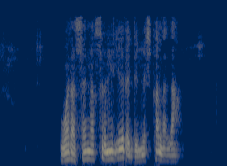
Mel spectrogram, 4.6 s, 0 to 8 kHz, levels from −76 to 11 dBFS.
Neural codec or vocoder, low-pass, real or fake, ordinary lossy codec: codec, 16 kHz, 0.5 kbps, FunCodec, trained on Chinese and English, 25 frames a second; 7.2 kHz; fake; MP3, 24 kbps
